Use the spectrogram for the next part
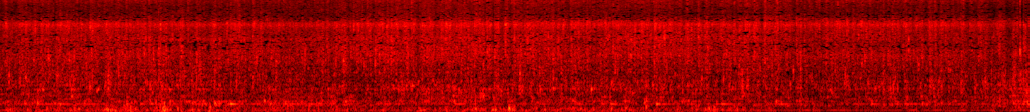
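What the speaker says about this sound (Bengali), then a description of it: "পানি দেওয়া হচ্ছে।" Tap water from a pipe streams into a rooftop catfish-farming tank in a continuous, even rushing splash, close and unbroken from start to finish, with no one talking.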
